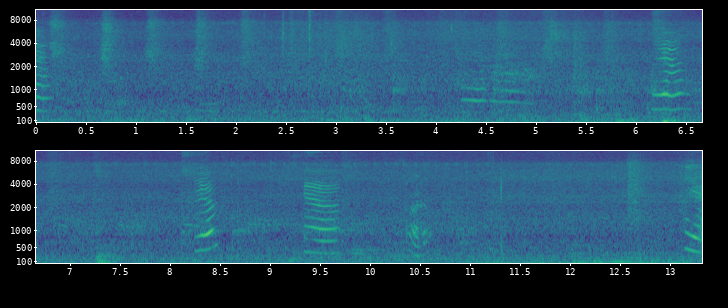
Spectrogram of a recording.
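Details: Meowing domestic cat greeting a returning guest at an inn in Beppu, Ōita, Japan: quiet talk and rustling early, then six or so short, bright meows, some rising and some falling, spaced one to two seconds apart.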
